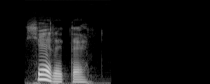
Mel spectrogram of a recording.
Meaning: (verb) second-person plural imperfective imperative of χαίρω (chaíro, literally “rejoice; be glad”); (interjection) 1. hello 2. goodbye; farewell
- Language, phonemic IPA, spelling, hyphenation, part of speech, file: Greek, /ˈçe.re.te/, χαίρετε, χαί‧ρε‧τε, verb / interjection, EL-χαίρετε.ogg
